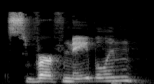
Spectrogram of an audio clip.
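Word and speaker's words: Svirfneblin: I believe it's Sverfnabelin.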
